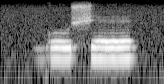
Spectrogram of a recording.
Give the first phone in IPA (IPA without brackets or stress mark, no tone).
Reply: ɡ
